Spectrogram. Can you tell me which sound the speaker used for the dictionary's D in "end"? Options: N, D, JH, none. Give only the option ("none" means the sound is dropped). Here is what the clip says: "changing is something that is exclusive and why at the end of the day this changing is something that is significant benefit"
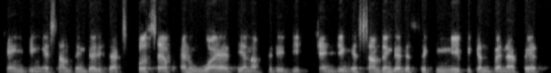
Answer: none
